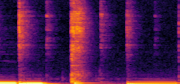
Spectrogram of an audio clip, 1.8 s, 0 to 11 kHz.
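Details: NAD 7020 vintage receiver that had very low, distorted audio. The preamp stages were missing supply voltages; this was fixed with one capacitor and one transistor. Clear, full bass notes with clean attack and no hiss or crackle. The output is now clean.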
